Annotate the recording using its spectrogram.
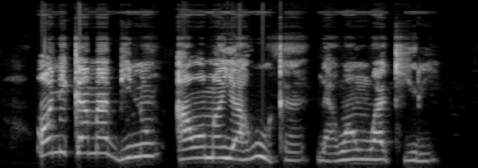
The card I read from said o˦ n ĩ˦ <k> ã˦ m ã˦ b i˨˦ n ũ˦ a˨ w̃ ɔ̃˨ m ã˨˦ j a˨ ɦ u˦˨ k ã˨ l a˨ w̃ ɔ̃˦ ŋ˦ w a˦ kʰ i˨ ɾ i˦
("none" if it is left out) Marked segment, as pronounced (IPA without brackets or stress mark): k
